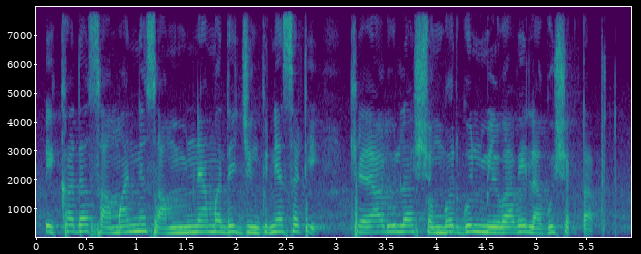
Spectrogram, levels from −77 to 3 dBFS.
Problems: constant background noise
